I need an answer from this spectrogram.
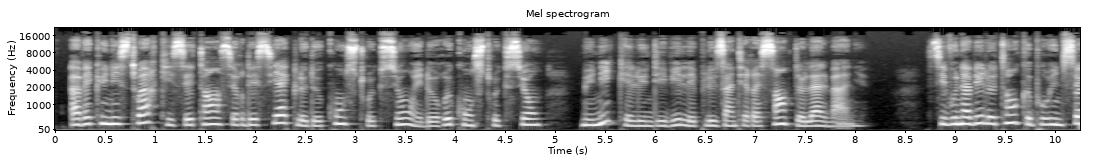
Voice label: Franzoesisch Audio guide, French; Audioguide Munich (French)

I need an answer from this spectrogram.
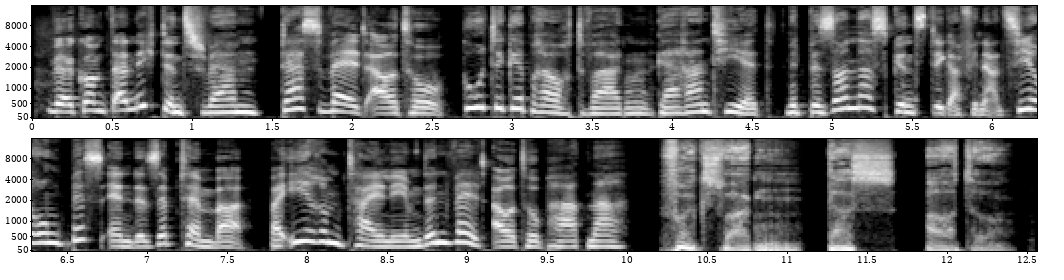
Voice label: spot; vw

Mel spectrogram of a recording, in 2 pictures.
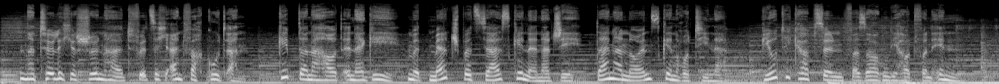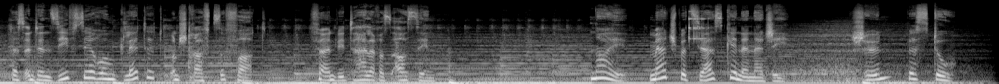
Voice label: TV Spot; Merz Spezial; LOFT VOICES

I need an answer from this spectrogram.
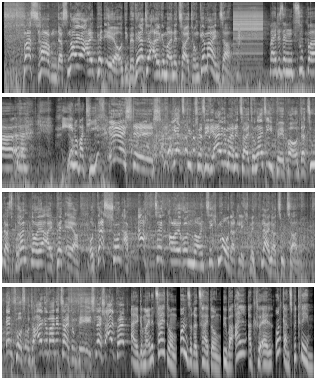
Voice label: Comedy, German; Funk Allgemeine Zeitung

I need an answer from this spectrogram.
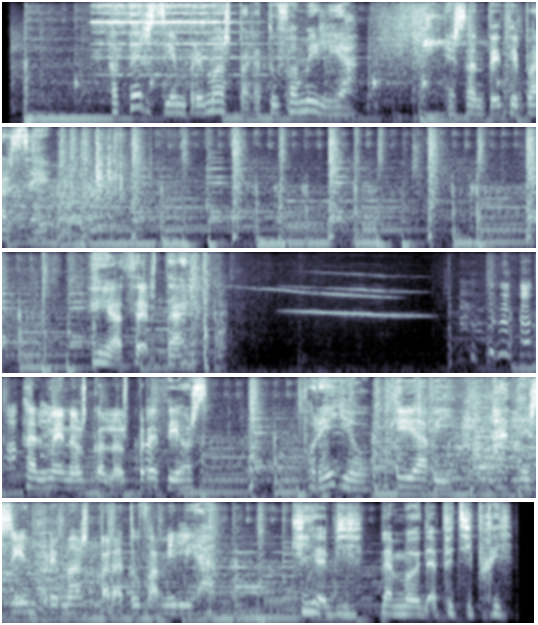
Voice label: Spot; Kiabi

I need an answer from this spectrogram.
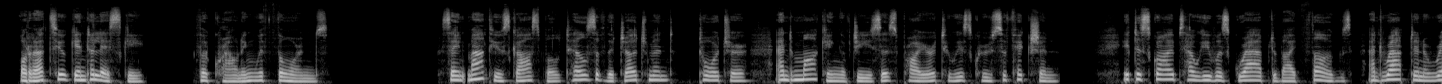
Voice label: Audioguide, Narrative, English NEUTRAL; Gentilleschi

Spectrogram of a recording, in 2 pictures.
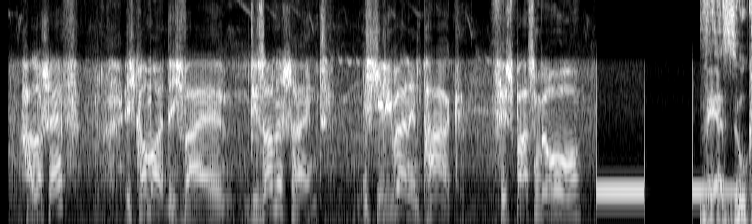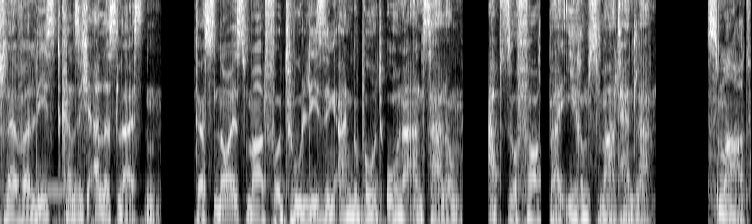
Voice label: funk ad; SMART

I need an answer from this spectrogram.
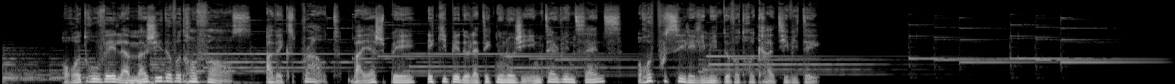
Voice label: spot cinema, voix off homme; sprout by hp

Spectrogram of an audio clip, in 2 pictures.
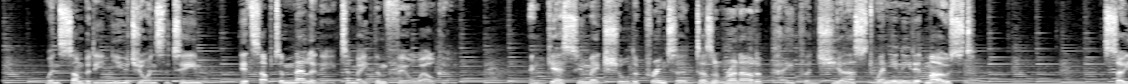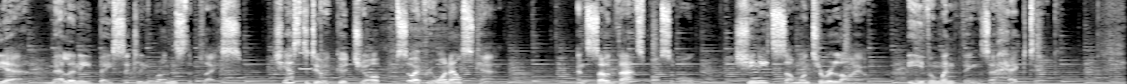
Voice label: imagefilm; Service Partner One

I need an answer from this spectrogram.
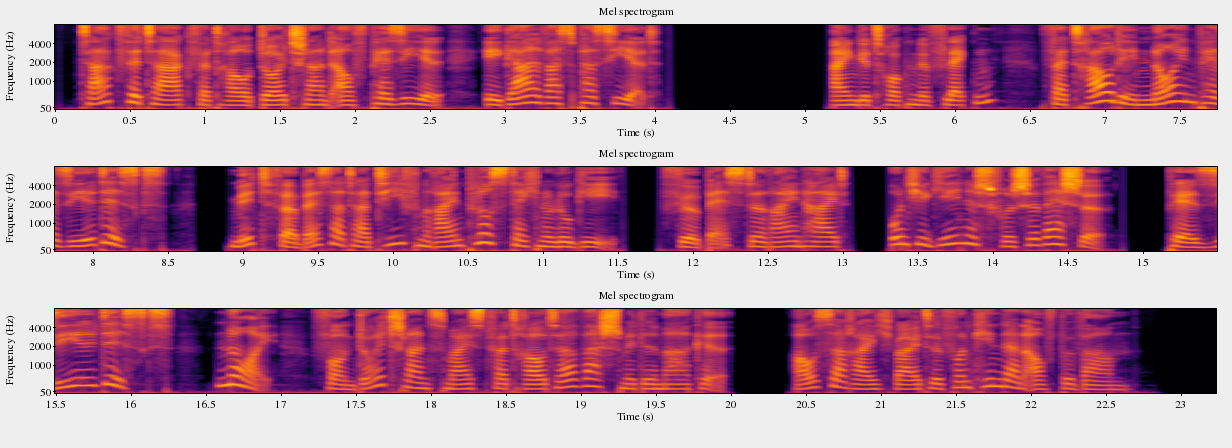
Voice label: Commercial; Persil

